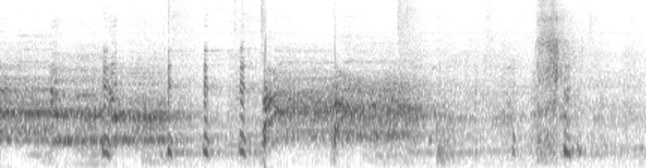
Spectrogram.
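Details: Border Collie, a male praised as a good boy, watching a game of pool; steady high-pitched whining holds through most of the clip, broken by sharp clicks, with a brief voice in the background.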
